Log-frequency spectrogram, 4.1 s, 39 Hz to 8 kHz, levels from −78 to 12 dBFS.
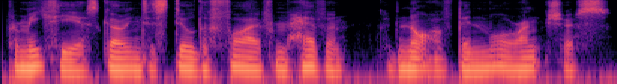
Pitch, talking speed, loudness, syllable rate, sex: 100 Hz, 205 wpm, -17 LUFS, 4.7 syllables/s, male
